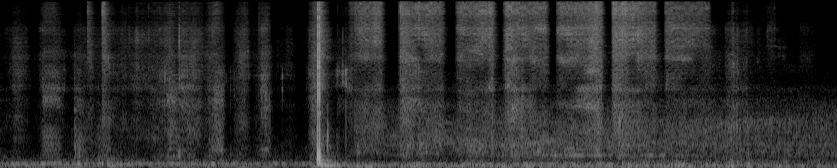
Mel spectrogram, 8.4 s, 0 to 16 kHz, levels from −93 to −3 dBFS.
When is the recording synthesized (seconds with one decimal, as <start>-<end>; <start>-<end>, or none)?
0.0-8.4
